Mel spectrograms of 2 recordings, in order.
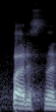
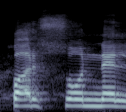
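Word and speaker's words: personnel: पर्सोनल expenses. It इज नॉट पर्सनल। Sir spelling mistake रहेगा ना सर। पर्सनल ही हो सकता है सर। इट इज पर्सोनल expenses. Not पर्सनल expenses. पर्सोनल और पर्सनल में दो फर्क है।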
